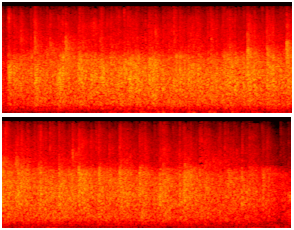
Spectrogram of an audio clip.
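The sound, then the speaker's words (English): An audience breaks into sustained applause for children celebrating their First Holy Communion Day, many hands clapping in a dense, steady wash that holds at an even level for several seconds before easing slightly at the end. “We're going to give you a big round of applause.”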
